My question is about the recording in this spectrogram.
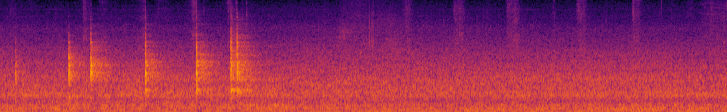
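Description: Kitchen knife cutting through a half watermelon, knocking sharply against the tray beneath about six times in the first three seconds. After that only a steady low hum remains.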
